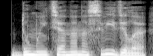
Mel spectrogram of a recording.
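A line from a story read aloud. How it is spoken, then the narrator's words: Trembling voice. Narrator (Russian): спросила дрожащим голосом Люся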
